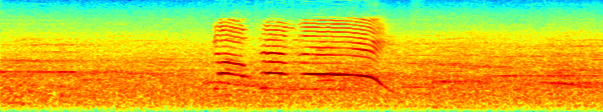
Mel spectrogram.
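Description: Steady din of a crowd of spectators at a swim race. About two seconds in, one spectator screams a three-note cheer, two short shouts and then a long one that falls in pitch at the end.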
